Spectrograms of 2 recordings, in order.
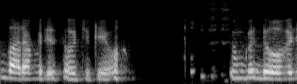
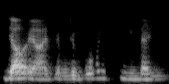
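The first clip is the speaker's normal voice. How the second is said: irritated and sleepy. Shown as a demonstration. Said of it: "मतलब irritate हो रहे हो अब कि".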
